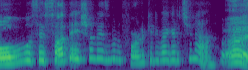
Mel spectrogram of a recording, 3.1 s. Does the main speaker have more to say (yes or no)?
no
